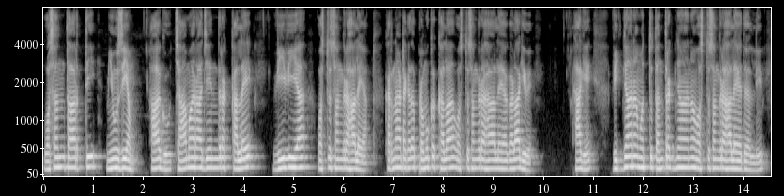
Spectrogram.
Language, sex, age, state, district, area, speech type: Kannada, male, 18-30, Karnataka, Dakshina Kannada, urban, spontaneous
